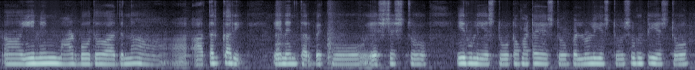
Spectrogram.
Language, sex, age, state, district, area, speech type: Kannada, female, 30-45, Karnataka, Koppal, rural, spontaneous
